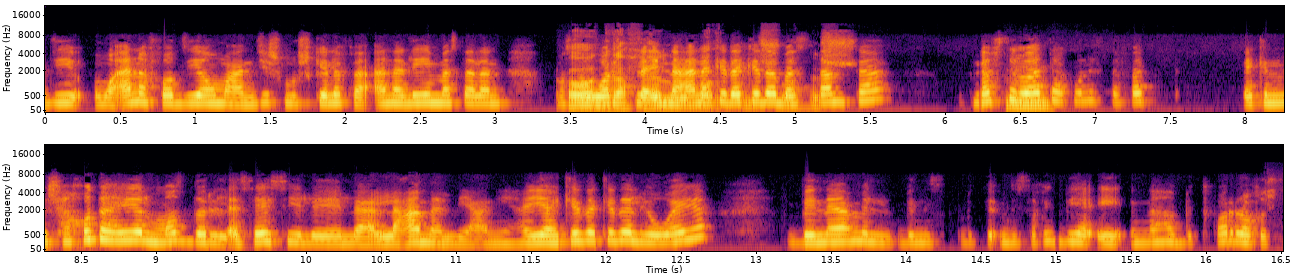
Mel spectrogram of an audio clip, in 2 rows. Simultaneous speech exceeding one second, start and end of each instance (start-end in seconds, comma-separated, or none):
3.5-5.5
